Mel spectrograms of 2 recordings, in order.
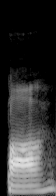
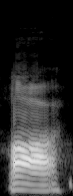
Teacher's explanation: There's something called VOT, the voice onset time, the delay between the burst sound and the vocal folds going. So ba, they're together, and pa, there's a delay.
